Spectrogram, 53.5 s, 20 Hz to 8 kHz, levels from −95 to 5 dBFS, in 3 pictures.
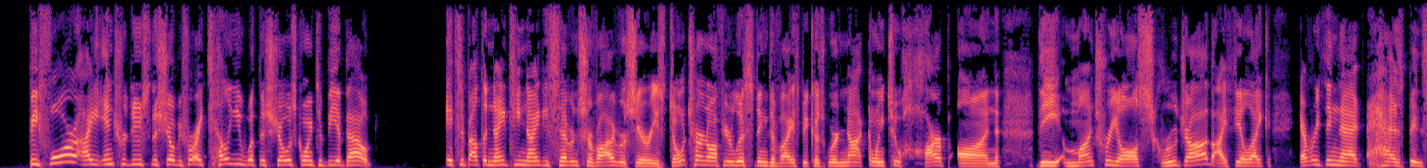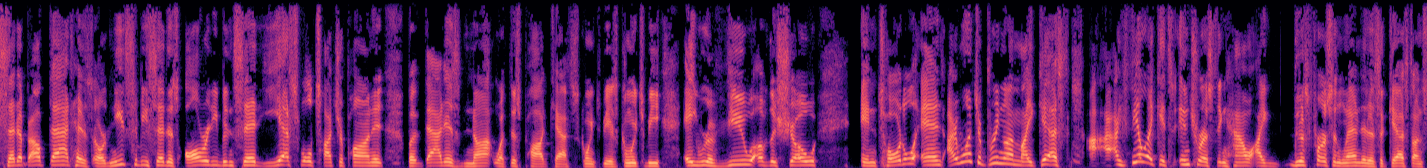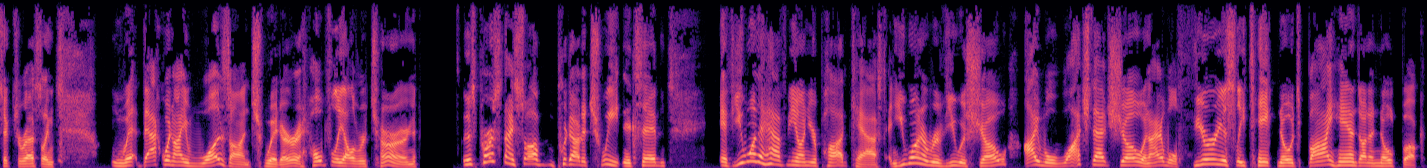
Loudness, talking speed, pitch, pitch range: -17 LUFS, 185 wpm, 165 Hz, 150-195 Hz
